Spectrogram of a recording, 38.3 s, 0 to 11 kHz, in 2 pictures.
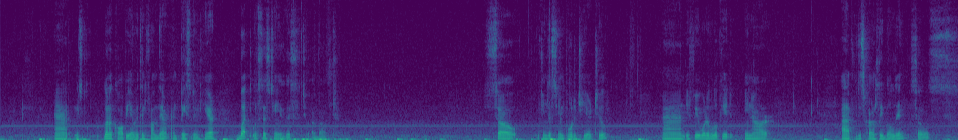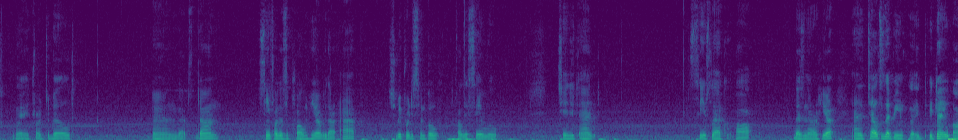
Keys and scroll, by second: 1.2 super+a, 1.5 super+c, 2.7 super+v, 5.4-7.1 typing, 10.9 super+., 28.1 super+s, 28.5 super+Tab.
